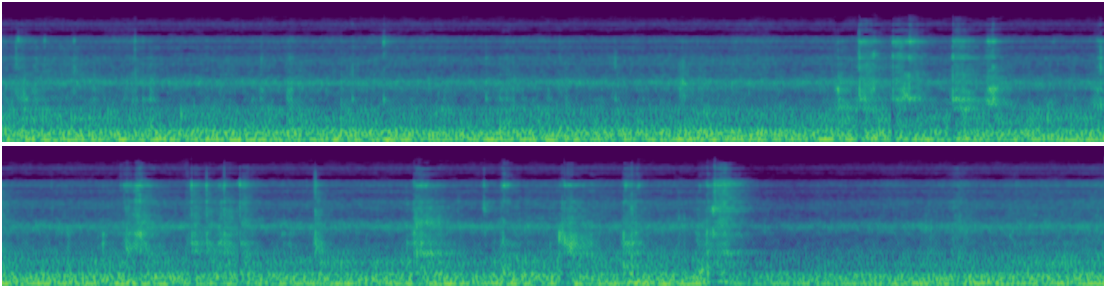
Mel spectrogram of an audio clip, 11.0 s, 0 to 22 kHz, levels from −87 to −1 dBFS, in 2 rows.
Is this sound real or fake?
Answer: fake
